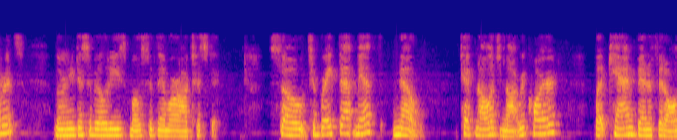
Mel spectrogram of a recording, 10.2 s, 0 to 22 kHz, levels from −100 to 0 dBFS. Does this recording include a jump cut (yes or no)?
yes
